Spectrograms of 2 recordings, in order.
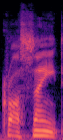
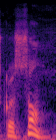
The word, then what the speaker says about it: croissant: It's not croissant as Gerard Butler says, and he gets a nice little schooling from a French man that tells him no, it's croissant.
